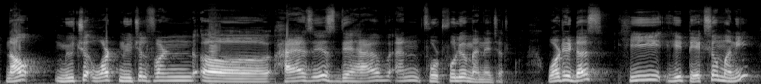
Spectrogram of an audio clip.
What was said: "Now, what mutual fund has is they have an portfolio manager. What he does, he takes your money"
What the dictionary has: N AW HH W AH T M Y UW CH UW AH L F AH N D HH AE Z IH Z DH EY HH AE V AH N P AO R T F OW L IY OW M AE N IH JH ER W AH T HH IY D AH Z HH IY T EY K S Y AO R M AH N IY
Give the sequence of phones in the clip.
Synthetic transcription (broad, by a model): N AW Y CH AH T M Y UW CH UW AH L F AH N D HH AE Z IH Z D EY HH AE V AH N F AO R T F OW L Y OW M AE N IH JH ER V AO T HH IY D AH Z HH IY T EY K S Y AO R M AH N IY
